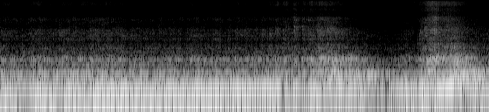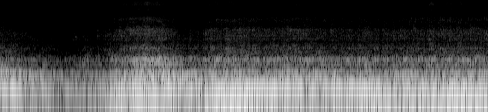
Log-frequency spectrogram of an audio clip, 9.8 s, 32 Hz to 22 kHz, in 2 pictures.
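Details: Race car with 351W V8 and transbrake, transmission newly working but only about nine quarts of fluid, not yet topped off, so driven gently without building boost; loud revving dips and stutters unevenly as throttle rises, engine stumbling, cause not found.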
